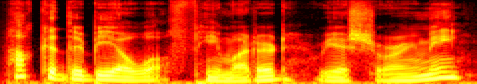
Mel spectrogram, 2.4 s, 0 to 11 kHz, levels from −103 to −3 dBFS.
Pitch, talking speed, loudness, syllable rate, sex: 115 Hz, 250 wpm, -21 LUFS, 6.8 syllables/s, male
